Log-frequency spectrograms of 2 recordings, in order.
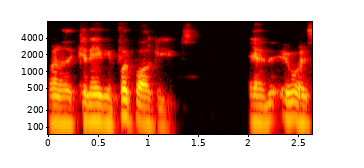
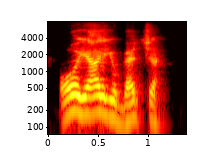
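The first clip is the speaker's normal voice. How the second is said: mock Minnesota accent, higher; 4 semitones higher, 6 dB louder than usual. Joking about not being in Minnesota, Minnesota accent impression. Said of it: "At least I'm not in Minnesota".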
